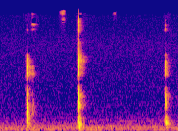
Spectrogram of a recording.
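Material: Glass.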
